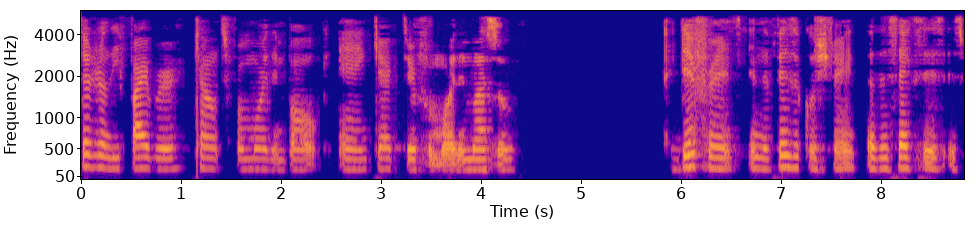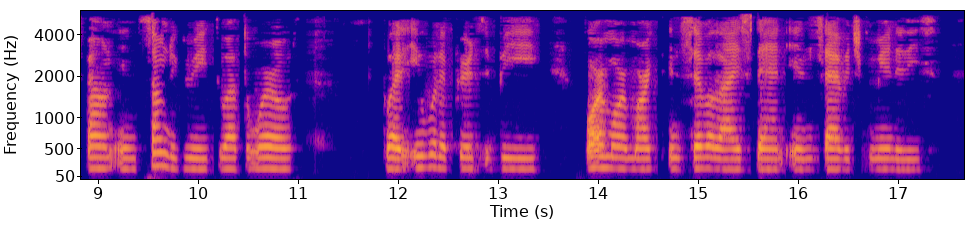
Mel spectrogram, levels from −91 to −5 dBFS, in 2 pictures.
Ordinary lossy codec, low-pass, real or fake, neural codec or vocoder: AAC, 24 kbps; 5.4 kHz; real; none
